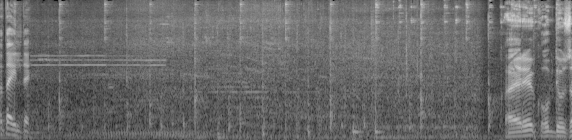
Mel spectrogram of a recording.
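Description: Motorbike engines rumble along a busy street.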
